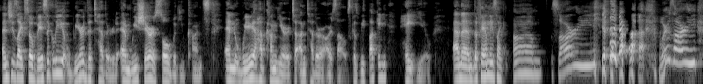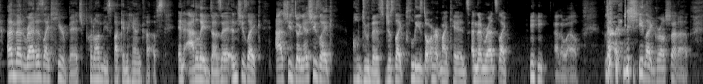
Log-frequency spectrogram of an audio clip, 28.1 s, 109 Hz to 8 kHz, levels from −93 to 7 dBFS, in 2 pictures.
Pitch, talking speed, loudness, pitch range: 135 Hz, 180 wpm, -22 LUFS, 120-165 Hz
